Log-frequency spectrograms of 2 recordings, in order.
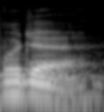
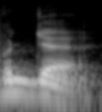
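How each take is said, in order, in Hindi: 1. बीच का व्यंजन छोटा और नरम है। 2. बीच का व्यंजन दोहरा और कसा हुआ है। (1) "ਪੋਲਾ ਜਿਹਾ ਉਚਾਰਨ ਕਰਨਾ ਹੈ" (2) "ਕੱਸ ਕੇ ਬੋਲਿਆ ਜਾਂਦਾ ਹੈ"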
